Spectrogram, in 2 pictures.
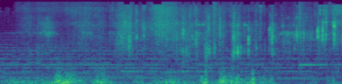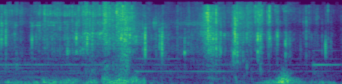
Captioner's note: rustling throughout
